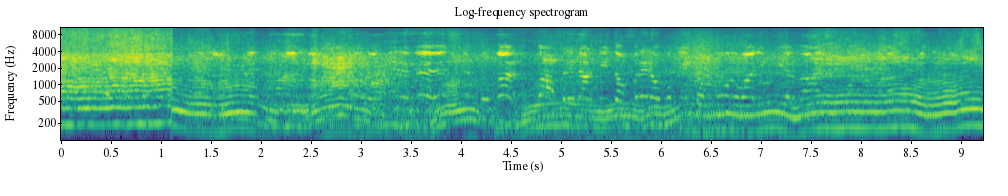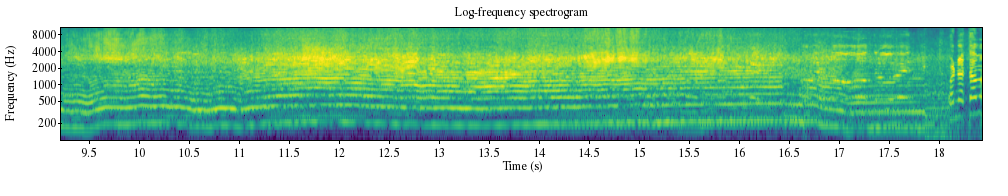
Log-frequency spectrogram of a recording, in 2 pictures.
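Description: Rally cars at the Rally Entrerriano super prime circuit in Costa Surubí, Goya, with loud engines revving and wailing through rising and falling gear changes, tires squealing, while someone talks over the noise.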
